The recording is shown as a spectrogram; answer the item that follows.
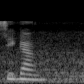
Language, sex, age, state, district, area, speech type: Bodo, female, 18-30, Assam, Chirang, rural, read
